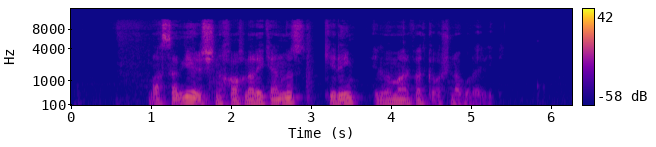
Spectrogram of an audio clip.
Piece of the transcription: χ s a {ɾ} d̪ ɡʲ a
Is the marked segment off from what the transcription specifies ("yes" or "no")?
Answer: yes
